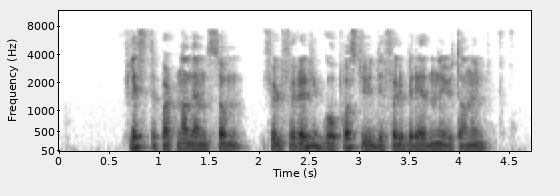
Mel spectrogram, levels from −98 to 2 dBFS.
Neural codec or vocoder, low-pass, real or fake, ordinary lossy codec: none; 7.2 kHz; real; MP3, 96 kbps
